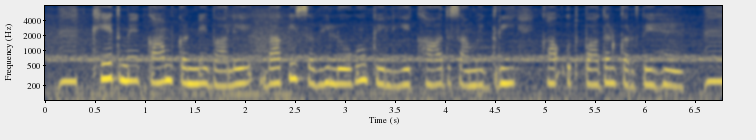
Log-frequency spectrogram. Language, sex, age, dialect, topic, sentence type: Hindi, female, 18-24, Kanauji Braj Bhasha, agriculture, statement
